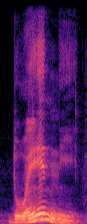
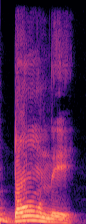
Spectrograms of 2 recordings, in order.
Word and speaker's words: donne: Então com a repetição do N, você também não nazala anasala não anasala a pronúncia. Então fica done. Olha aí. Não donne, é don, que é o verbo dar.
